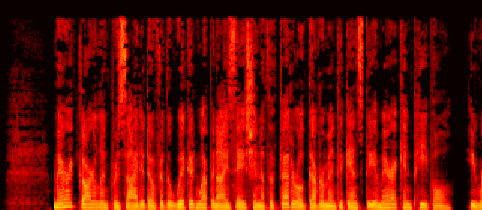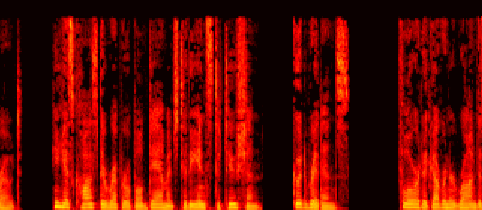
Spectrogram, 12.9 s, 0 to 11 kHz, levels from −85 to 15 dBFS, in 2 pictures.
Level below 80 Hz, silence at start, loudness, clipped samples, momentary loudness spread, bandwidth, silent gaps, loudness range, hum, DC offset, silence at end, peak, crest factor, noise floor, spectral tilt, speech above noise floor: -60 dBFS; 0.7 s; -24 LUFS; under 0.1%; 5 LU; 10.5 kHz; 6.75-7.11 s, 9.96-10.32 s, 11.10-11.73 s; 2 LU; none; under 0.1%; 0 s; -8 dBFS; 14 dB; -52 dBFS; -5.5 dB/octave; 29 dB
